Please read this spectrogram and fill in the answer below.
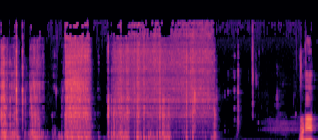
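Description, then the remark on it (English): A glass of water being handled as a bit of Foley work: a run of scraping, squeaky rubbing sounds in uneven bursts, fading to a faint hiss, then one sharp, louder knock at the end. “It's a glass of water. It's a little Foley work for you there.”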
